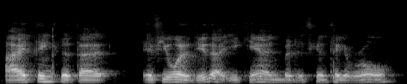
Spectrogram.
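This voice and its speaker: A man running a tabletop horror game as game master, easygoing and quick to laugh. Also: on the low side, fairly even intonation, mellow, husky, muffled recording.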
